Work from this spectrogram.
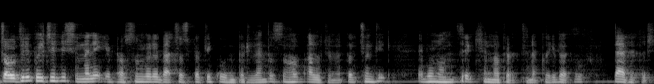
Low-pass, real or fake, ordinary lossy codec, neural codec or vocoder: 7.2 kHz; fake; none; codec, 24 kHz, 1 kbps, SNAC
